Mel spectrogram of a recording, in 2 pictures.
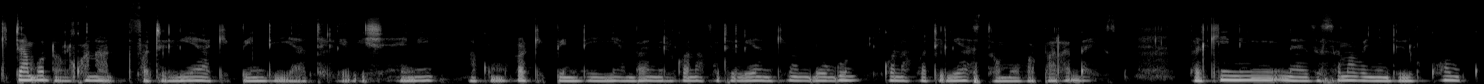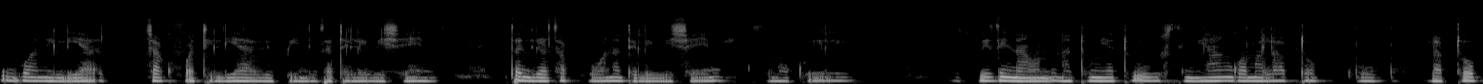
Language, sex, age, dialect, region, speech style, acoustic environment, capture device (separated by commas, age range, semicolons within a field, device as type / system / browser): Swahili, female, 25-34, Kenya - Nairobi Sheng-influenced, Kenya, relaxed, silence, mobile / Linux / Chrome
